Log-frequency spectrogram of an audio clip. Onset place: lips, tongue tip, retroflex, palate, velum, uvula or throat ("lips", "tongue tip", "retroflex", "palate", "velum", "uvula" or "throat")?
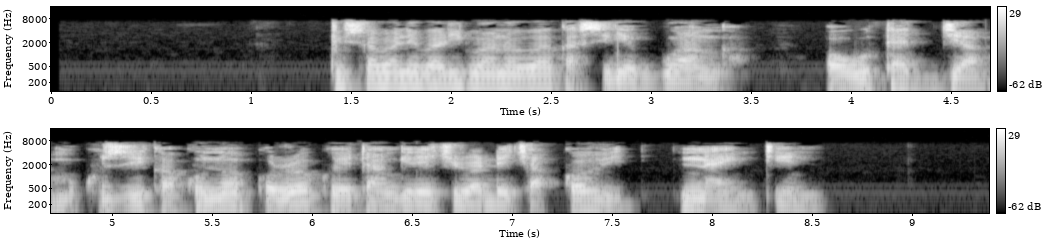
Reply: tongue tip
